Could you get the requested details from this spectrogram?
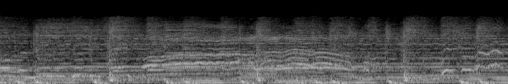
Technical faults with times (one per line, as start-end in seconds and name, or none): none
